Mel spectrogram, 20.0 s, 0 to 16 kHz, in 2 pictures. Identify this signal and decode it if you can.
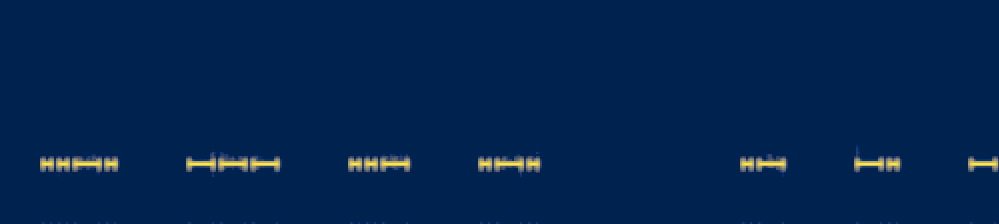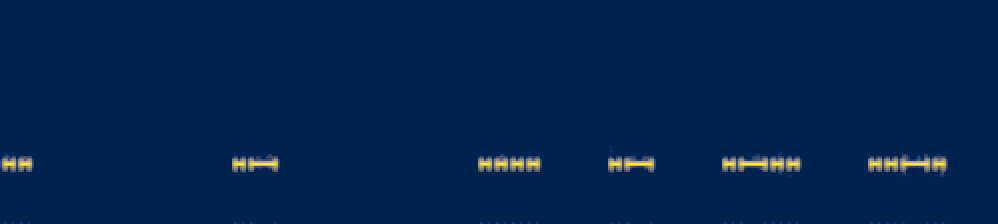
Morse code, heard as a keyed tone, about 15 wpm, spaced as for 8 wpm, 1000 Hz. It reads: FOUR AND A HALF
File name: qotdfiles / 8wpm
